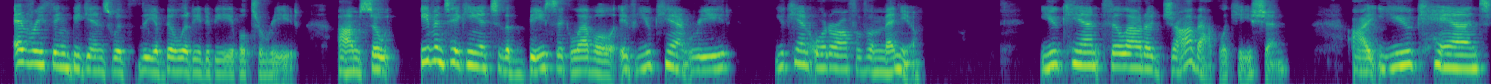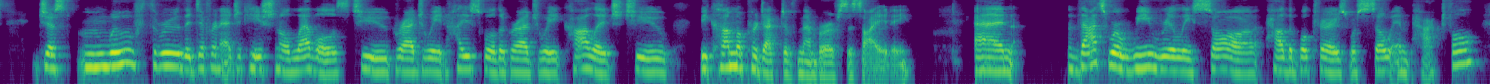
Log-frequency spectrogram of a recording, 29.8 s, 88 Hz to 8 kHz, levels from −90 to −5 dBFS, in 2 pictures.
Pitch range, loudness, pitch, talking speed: 175-230 Hz, -24 LUFS, 200 Hz, 150 wpm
